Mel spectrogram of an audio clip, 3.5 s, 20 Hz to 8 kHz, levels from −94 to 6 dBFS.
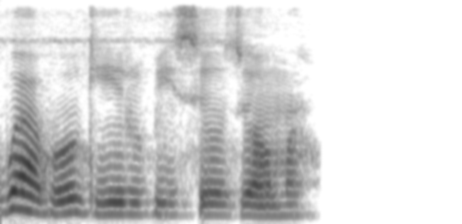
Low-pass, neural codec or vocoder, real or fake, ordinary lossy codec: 7.2 kHz; vocoder, 44.1 kHz, 80 mel bands, Vocos; fake; none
